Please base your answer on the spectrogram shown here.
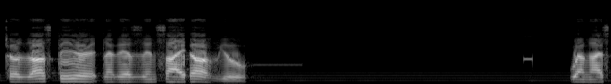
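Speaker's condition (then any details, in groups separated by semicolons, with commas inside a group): Athetoid cerebral palsy; thumb surgery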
